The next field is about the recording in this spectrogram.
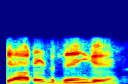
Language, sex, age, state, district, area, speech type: Hindi, male, 30-45, Uttar Pradesh, Chandauli, rural, conversation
